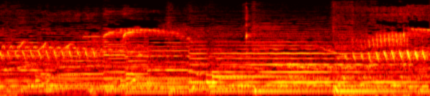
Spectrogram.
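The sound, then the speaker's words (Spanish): A busy chorus of many birds filling a grandmother's house chirps and warbles nonstop over a rich, steady tonal backdrop, fairly loud, with no voices. “Al día siguiente, la casa de la abuela se llenó de muchos pájaros que cambiaron todo el tranquilo aposento de la anciana, pues allí se les escuchaba cantar a los pájaros y había un bullicio muy alegre.”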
